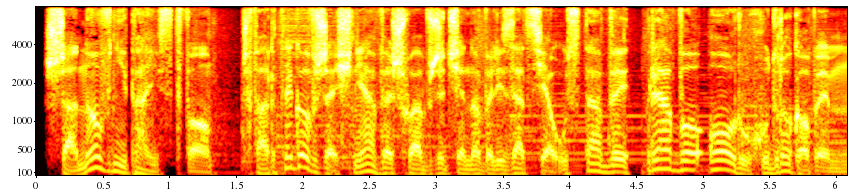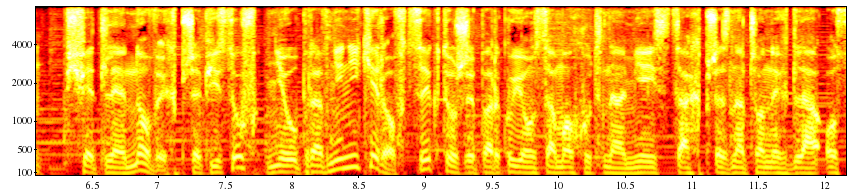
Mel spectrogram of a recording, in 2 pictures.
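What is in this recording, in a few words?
Polish commercial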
